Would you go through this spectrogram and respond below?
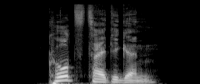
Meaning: inflection of kurzzeitig: 1. strong genitive masculine/neuter singular 2. weak/mixed genitive/dative all-gender singular 3. strong/weak/mixed accusative masculine singular 4. strong dative plural
- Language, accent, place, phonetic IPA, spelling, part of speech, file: German, Germany, Berlin, [ˈkʊʁt͡sˌt͡saɪ̯tɪɡn̩], kurzzeitigen, adjective, De-kurzzeitigen.ogg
